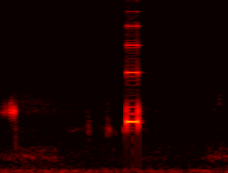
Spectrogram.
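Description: A trail camera's keypad gives one short, high electronic beep about a second in as a button is pressed.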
